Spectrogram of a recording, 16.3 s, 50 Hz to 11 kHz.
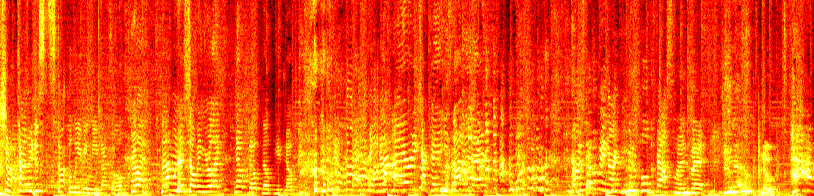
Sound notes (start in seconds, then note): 6.0 laughing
